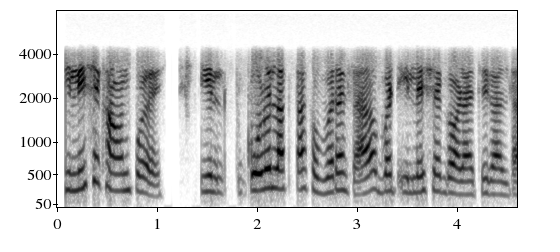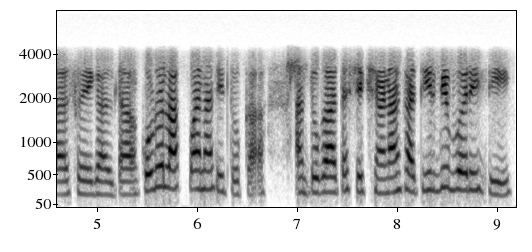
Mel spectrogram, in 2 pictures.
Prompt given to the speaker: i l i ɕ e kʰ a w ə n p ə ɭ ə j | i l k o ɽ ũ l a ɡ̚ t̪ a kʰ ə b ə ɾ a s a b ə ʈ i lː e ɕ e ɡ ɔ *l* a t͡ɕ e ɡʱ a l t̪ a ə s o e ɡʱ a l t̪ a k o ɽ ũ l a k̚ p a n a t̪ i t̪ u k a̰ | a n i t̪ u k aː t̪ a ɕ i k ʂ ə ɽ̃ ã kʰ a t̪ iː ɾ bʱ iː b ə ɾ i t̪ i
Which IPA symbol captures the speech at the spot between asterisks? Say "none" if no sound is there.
ɽ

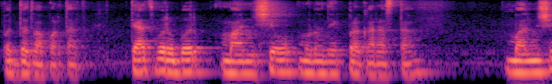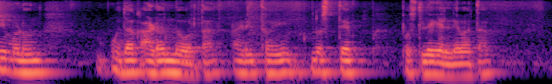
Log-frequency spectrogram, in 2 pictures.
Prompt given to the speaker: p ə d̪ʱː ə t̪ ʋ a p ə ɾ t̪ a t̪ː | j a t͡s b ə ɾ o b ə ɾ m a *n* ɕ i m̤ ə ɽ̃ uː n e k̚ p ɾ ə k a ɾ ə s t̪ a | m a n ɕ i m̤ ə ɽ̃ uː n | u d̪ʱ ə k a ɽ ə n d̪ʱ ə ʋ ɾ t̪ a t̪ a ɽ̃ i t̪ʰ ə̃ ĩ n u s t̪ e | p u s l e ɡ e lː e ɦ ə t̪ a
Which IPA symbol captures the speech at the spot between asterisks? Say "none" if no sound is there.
n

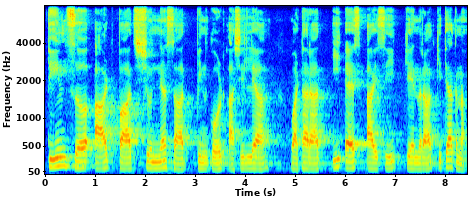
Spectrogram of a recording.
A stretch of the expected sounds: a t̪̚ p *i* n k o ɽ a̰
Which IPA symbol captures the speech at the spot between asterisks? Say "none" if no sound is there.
i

